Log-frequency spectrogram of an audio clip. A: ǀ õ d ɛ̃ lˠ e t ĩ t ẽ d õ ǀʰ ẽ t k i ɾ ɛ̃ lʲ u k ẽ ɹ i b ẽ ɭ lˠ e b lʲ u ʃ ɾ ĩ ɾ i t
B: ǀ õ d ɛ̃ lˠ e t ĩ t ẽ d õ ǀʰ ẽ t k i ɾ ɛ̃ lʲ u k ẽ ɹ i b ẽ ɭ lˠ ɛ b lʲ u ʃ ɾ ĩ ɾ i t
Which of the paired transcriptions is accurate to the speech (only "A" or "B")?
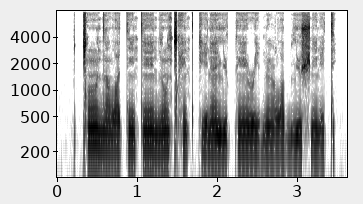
A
